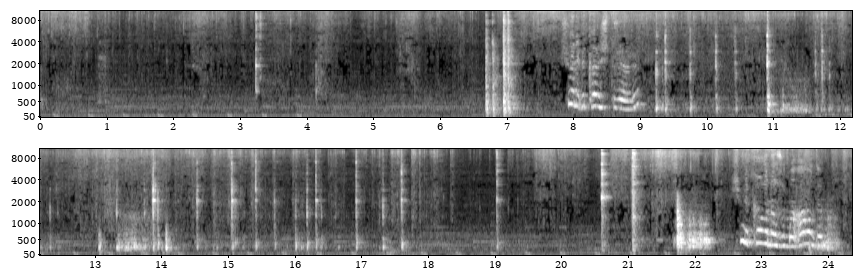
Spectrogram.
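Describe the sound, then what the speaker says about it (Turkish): A spoon stirs rock salt into whey in a pot for homemade white cheese, with scraping, clinking and liquid swirling in bursts while someone talks throughout. "karıştırıyorum"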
